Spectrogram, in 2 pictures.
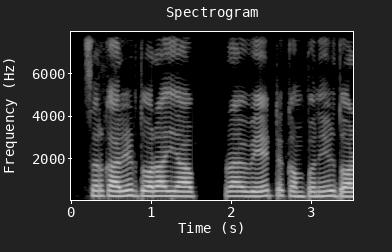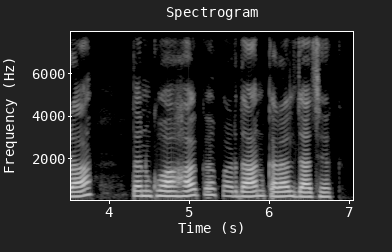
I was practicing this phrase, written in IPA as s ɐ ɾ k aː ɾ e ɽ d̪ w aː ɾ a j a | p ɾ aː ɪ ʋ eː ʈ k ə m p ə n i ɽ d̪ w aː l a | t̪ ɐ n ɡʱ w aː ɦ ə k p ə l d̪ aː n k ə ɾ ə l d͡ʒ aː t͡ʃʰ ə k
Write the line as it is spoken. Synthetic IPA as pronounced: s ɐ ɾ k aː ɾ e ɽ d̪ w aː ɾ a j a | p ɾ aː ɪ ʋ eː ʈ k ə m p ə n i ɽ d̪ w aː ɾ a | t̪ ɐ n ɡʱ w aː ɦ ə k p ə ɾ d̪ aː n k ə ɾ ə l d͡ʒ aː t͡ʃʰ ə k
